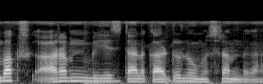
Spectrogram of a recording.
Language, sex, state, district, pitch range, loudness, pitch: Wancho, male, Arunachal Pradesh, Longding, 125-145 Hz, -18 LUFS, 135 Hz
